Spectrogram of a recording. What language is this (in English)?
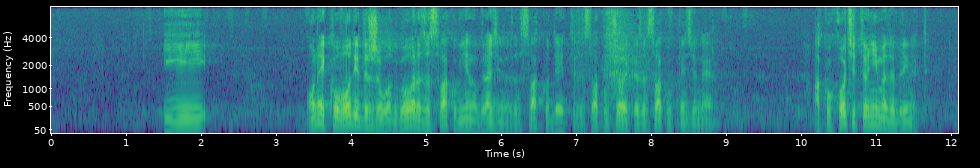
Serbian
